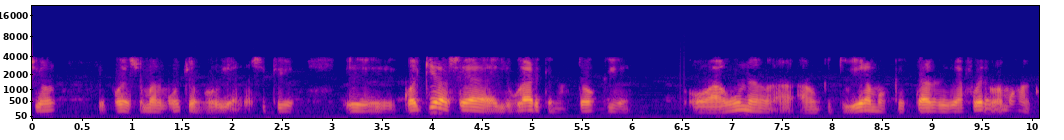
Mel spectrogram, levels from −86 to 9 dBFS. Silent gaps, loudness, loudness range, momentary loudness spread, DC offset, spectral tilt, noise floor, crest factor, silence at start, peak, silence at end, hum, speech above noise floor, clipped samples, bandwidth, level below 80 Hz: none; -24 LUFS; 8 LU; 18 LU; under 0.1%; -7.5 dB/octave; -60 dBFS; 20 dB; 0 s; -6 dBFS; 0.1 s; none; 35 dB; under 0.1%; 4.1 kHz; -76 dBFS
